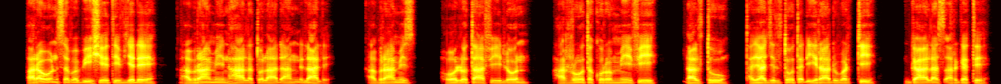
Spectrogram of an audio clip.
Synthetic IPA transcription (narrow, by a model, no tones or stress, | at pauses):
fɐɾɐʔo̞ːnsɐβɐbiːɪʃe̞ːt̪iːfd͡ʒɛᶑe̞ː | ɐ̰bɾaːmiːnɦaːlɐt̪ɔlaːᶑaːnɪlaːlɛ̥̰ | ʔɐ̰bɾaːmɪs | hoːlɔt̪aːfiːlo̞ːn | hɐ̰rːo̞ːt̪ɐkɔɾɔmːiːfɪ | ᶑɐlt̪uː | t̪ʰɐd͡ʒaːd͡ʒɪlt̪o̞ːt̪ɐᶑiːɾaːd̪ʊbɐɾt̪iː | ɡaːlɐsɐɾɡɐt̪ɛ̰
